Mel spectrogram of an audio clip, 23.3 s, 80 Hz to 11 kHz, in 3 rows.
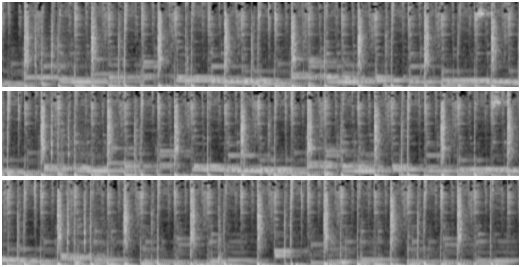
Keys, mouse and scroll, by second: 2.8 double click, 5.9-10.7 typing, 11.5 Return.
